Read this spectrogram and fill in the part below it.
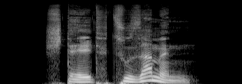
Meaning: inflection of zusammenstellen: 1. third-person singular present 2. second-person plural present 3. plural imperative
- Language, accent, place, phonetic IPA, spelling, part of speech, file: German, Germany, Berlin, [ˌʃtɛlt t͡suˈzamən], stellt zusammen, verb, De-stellt zusammen.ogg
